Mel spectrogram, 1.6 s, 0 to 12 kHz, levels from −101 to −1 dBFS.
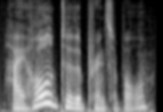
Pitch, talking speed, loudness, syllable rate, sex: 155 Hz, 185 wpm, -16 LUFS, 5.4 syllables/s, male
